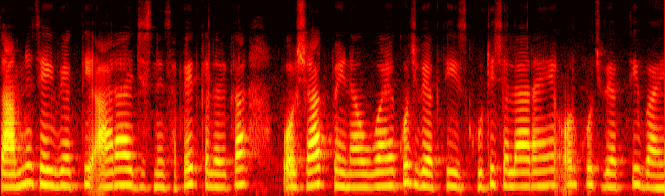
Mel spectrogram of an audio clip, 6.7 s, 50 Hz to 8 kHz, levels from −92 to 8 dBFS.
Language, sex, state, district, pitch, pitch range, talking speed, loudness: Hindi, female, Uttar Pradesh, Muzaffarnagar, 210 Hz, 200-230 Hz, 235 wpm, -19 LUFS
